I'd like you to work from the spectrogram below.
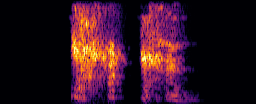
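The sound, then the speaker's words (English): A person clears their throat in two short, harsh, rasping bursts with a brief gap between them, heard alone. “I'm sorry, I got something in my throat.”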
